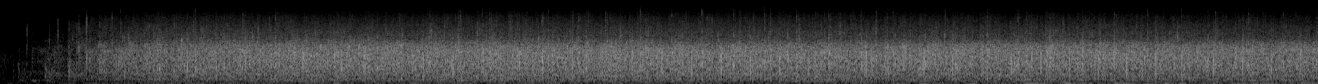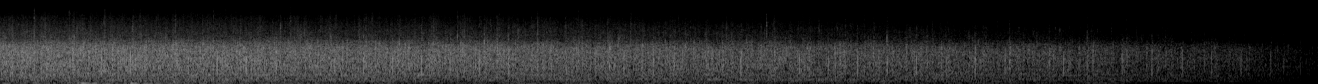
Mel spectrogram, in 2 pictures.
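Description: Audience applause in a concert hall: it starts right after the final chord dies away, builds within a couple of seconds to a steady level, then gradually thins and fades out over the last several seconds.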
